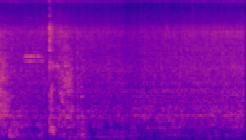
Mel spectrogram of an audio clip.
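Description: Guava pickle cooking in a pan over medium heat while being stirred, a continuous soft sizzle with one sharp clatter near the start, close and alone.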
